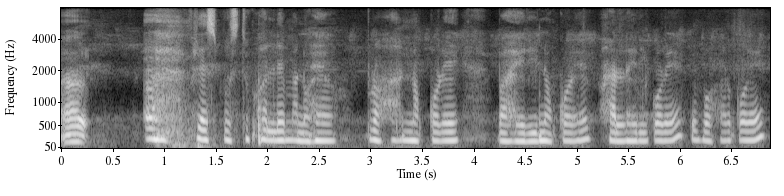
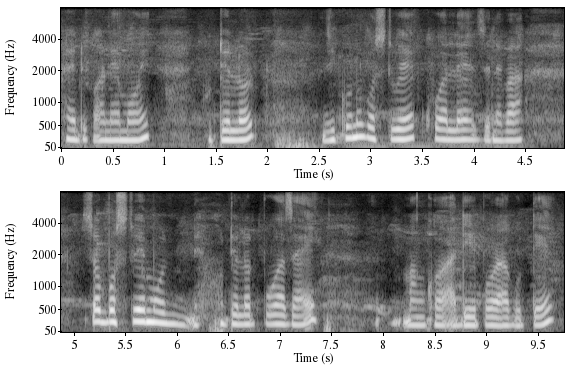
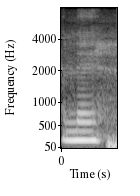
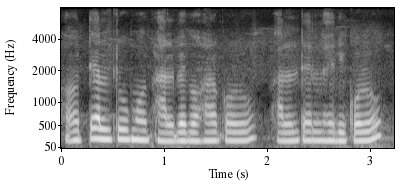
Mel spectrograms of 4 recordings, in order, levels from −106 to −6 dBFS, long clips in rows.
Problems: none marked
